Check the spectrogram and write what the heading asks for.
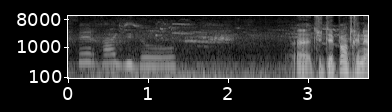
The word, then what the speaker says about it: Ferragudo: Nous sommes à Ferragudo. Tu t'es pas entraîné à le prononcer celui-là. Ferragudo. Non, je sais pas. Ouais, c'est Ferragudo quoi.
